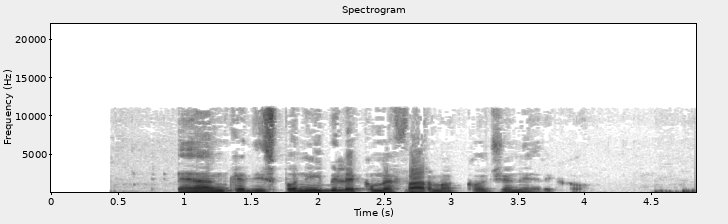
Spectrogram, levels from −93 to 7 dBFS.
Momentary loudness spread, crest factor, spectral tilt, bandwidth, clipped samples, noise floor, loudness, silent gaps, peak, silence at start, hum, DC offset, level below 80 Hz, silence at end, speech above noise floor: 15 LU; 16 dB; -6 dB/octave; 11.5 kHz; under 0.1%; -54 dBFS; -15 LUFS; none; 0 dBFS; 0.95 s; none; under 0.1%; -44 dBFS; 0 s; 39 dB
